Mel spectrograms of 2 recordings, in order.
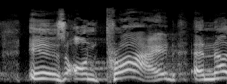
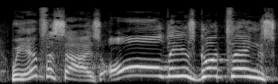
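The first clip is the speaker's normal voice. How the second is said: higher, slow, mocking stretch on good things; sarcastic scare quotes; 7 semitones higher, slower than usual. Real, not acted. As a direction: lean on it with ironic distance. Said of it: "quote unquote".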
